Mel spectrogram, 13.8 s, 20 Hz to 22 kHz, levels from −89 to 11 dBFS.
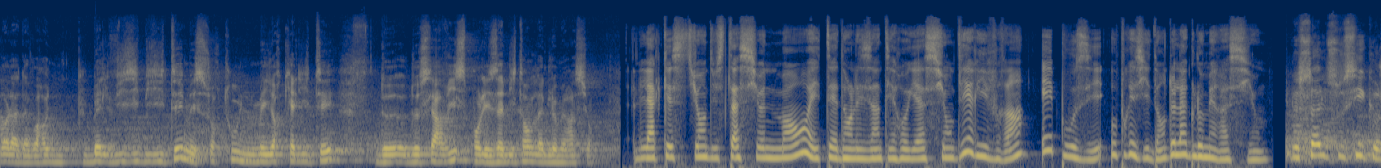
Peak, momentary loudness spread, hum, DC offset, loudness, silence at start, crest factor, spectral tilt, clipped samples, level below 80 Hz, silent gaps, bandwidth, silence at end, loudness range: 0 dBFS; 8 LU; none; under 0.1%; -20 LUFS; 0 s; 18 dB; -5 dB/octave; under 0.1%; -50 dBFS; 12.73-12.84 s; 15 kHz; 0 s; 3 LU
